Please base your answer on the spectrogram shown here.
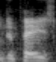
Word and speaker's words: DuPage: mean cooked oh yeah how you pronounce that is it do Podge or do page to page to page so DuPage County is its its West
